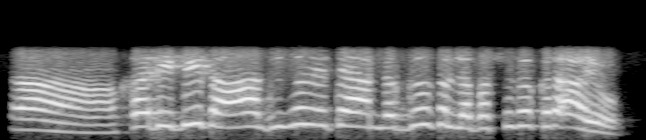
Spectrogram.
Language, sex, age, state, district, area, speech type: Dogri, female, 30-45, Jammu and Kashmir, Udhampur, urban, conversation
